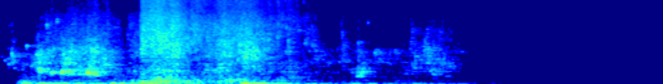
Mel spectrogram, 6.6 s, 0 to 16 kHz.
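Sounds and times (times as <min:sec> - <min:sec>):
water pouring and splashing while washing a body: 0:00.0 - 0:05.0.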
